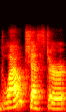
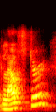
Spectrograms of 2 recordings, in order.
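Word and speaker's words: Gloucester: film the movie was filmed in glou England and well that's how Americans say it I think in England they say Glouster England and also in Croatia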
